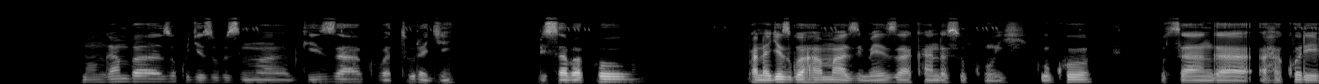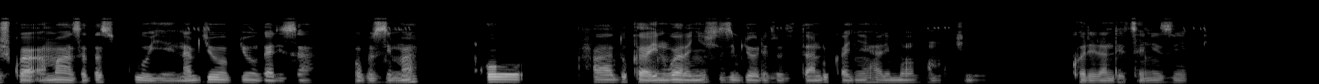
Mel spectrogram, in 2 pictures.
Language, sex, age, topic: Kinyarwanda, male, 25-35, health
